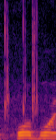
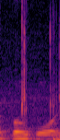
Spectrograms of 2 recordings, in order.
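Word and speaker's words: po' boy: the food scene too no matter how you say it as long as it's good nobody's gonna argue with you poor boy or bo boy it's got to be good so the band was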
